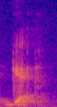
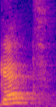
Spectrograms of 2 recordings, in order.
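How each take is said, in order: First: The final T is dropped with a glottal stop. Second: The final T is clearly pronounced. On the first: "they would say" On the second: "instead of"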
